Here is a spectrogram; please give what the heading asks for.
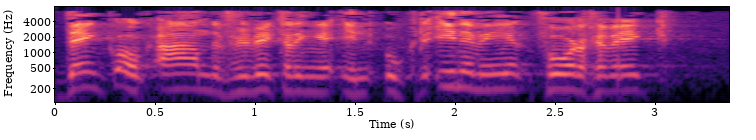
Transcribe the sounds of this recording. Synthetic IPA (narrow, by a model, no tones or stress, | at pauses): dɛŋkowkaːndəvəɹʋɪkəlɪŋəʔɪnukrainəʋɪːɹv̥ʊːɾəχəʋejk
